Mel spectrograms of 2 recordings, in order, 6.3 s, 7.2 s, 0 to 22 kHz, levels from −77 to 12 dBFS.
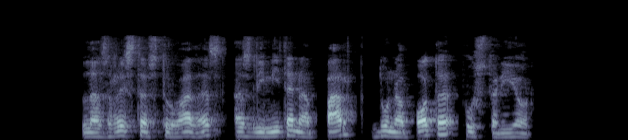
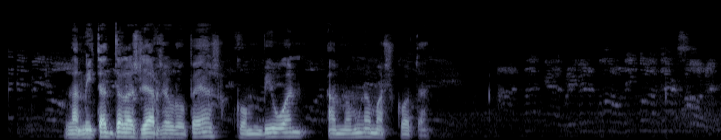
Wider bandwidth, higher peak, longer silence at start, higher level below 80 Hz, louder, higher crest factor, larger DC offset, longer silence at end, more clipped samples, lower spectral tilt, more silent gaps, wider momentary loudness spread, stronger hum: second, 8 kHz vs 11.5 kHz; about the same, -2 dBFS vs 0 dBFS; first, 0.8 s vs 0.65 s; second, -64 dBFS vs -58 dBFS; about the same, -21 LUFS vs -21 LUFS; about the same, 20 dB vs 22 dB; neither; first, 1 s vs 0.5 s; neither; about the same, -4.5 dB/octave vs -5.5 dB/octave; first, 2.28-2.33 s, 3.19-3.25 s, 3.65-3.70 s vs none; about the same, 12 LU vs 14 LU; neither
